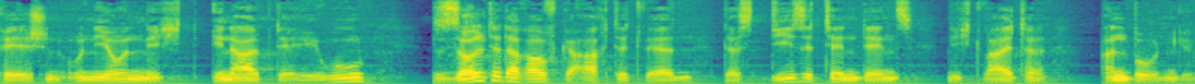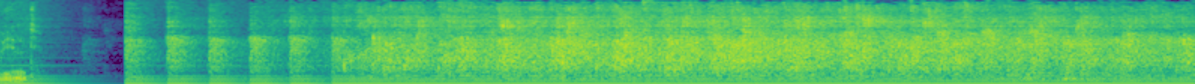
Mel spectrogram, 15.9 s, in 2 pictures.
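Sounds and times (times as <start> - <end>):
speech: 0.0 - 8.3
audience applause: 9.1 - 15.9.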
